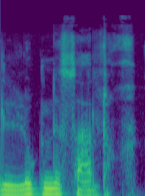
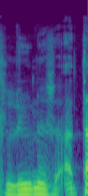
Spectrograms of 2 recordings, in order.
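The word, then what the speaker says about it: Lughnasadh: Well, phonetically, it'd be Lugnasad. – Oh, no, yeah, it would. – It's Lunasad.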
